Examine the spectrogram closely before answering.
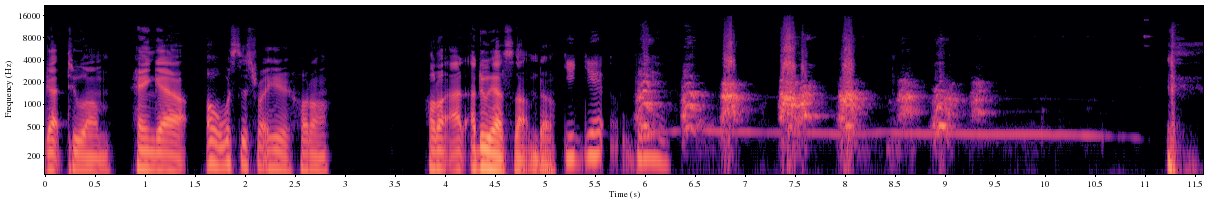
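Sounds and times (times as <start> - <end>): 
speech: 0.0 - 2.9, 3.8 - 6.4
dogs barking: 5.9 - 10.6
drawn-out howling tone: 6.3 - 11.0.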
